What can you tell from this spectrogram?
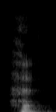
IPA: h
